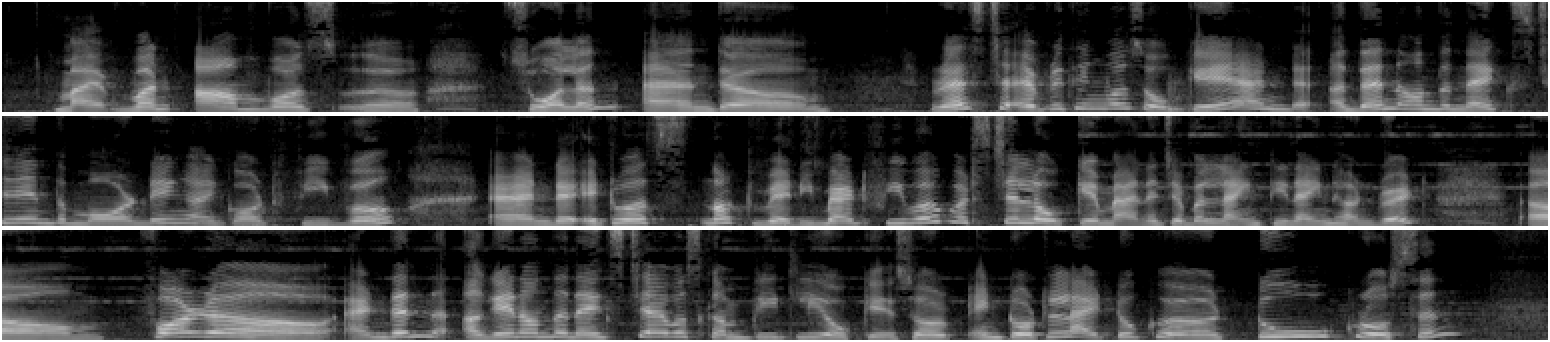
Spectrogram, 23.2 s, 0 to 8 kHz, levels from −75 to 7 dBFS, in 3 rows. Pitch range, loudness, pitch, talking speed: 210-285 Hz, -22 LUFS, 240 Hz, 150 wpm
